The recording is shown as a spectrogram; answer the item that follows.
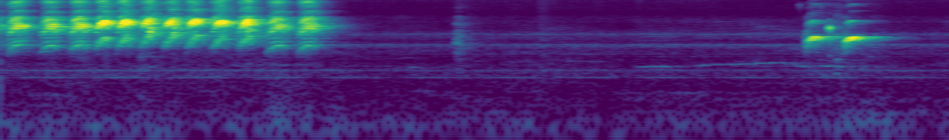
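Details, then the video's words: White-rumped shama song used as masteran, training material for other songbirds: a rapid run of about a dozen bright, high chirping notes repeated quickly, then a pause and a short sharp double note near the end. "Masteran murai batu"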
